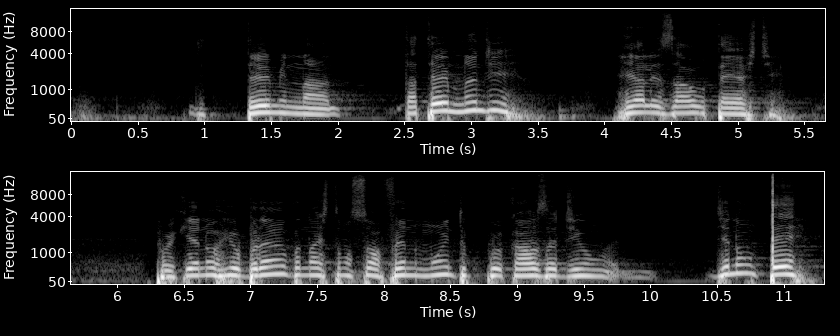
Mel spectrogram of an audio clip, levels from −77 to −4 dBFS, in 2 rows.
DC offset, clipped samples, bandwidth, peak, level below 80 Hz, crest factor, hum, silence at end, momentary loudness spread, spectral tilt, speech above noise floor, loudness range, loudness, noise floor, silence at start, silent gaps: under 0.1%; under 0.1%; 14.5 kHz; 0 dBFS; -30 dBFS; 18 dB; none; 0.1 s; 15 LU; -9 dB/octave; 36 dB; 3 LU; -17 LUFS; -52 dBFS; 0.05 s; none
